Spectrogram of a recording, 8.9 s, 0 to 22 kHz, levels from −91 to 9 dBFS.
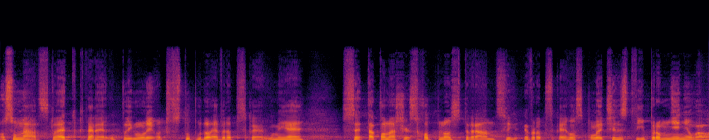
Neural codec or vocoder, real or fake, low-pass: codec, 44.1 kHz, 2.6 kbps, DAC; fake; 14.4 kHz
